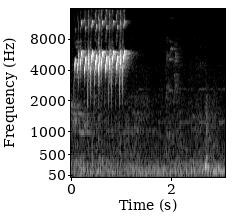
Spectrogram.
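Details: Scarlet-backed flowerpecker in persistent song for teaching cage songbirds: one quick, high, buzzy trill of closely repeated notes lasting about a second, then near silence with a soft low knock.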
